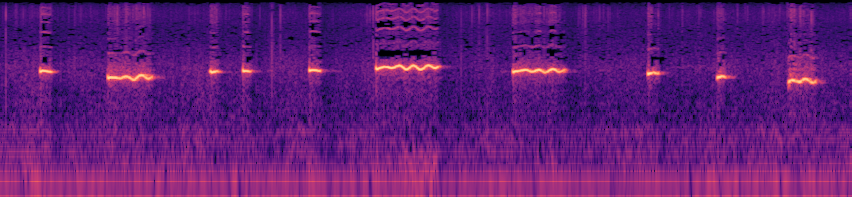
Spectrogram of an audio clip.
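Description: A Slavic radio presenter whistles a traditional folk song alone at the start of his talk, in a broadcast aimed at southeastern Europe, in a clear string of short notes mixed with a few longer held ones. The melody shifts in pitch, with brief pauses between phrases.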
